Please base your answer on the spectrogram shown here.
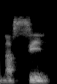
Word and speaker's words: Nasi: Nevertheless, the accent will be on the I, Nasi.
